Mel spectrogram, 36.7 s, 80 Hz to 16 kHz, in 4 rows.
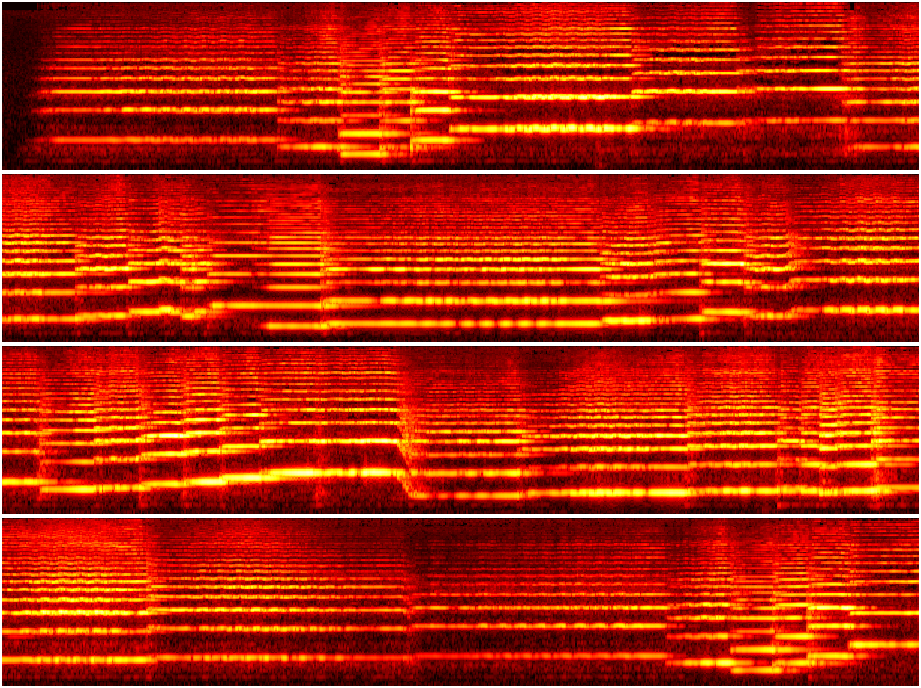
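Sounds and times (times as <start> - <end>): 
violin piece on a Stradivarius: 0.4 - 36.6.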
